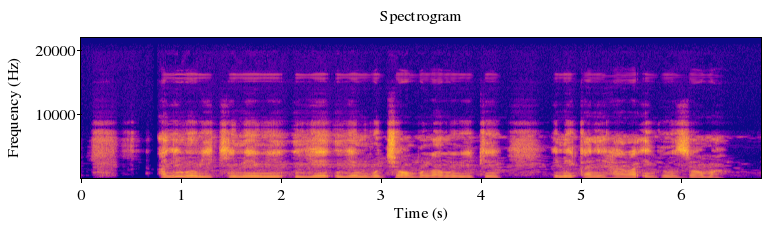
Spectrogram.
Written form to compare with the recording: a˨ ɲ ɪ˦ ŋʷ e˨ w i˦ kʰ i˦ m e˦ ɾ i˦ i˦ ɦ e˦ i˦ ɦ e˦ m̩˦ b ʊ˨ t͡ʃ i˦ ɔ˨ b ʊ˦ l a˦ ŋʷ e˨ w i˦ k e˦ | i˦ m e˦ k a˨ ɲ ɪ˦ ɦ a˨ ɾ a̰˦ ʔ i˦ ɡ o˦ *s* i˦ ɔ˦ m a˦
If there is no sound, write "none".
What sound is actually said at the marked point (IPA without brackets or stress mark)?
z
